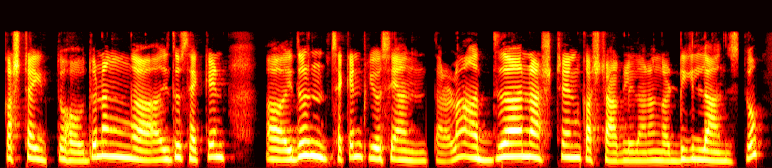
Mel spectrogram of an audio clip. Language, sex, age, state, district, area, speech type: Kannada, female, 18-30, Karnataka, Shimoga, rural, spontaneous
